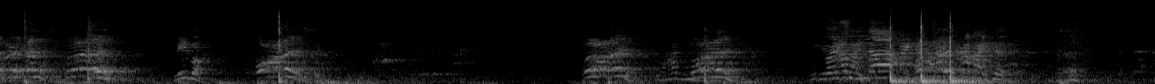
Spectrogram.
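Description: Boxing gloves thud against bodies in quick punches.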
